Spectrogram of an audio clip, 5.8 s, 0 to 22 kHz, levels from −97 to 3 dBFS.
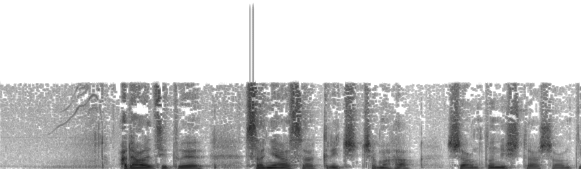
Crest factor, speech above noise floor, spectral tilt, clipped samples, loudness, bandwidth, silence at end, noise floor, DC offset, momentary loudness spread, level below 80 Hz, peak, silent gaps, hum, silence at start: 18 dB; 33 dB; -3.5 dB/octave; under 0.1%; -17 LUFS; 11.5 kHz; 0 s; -50 dBFS; under 0.1%; 16 LU; -58 dBFS; 0 dBFS; none; none; 0.75 s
